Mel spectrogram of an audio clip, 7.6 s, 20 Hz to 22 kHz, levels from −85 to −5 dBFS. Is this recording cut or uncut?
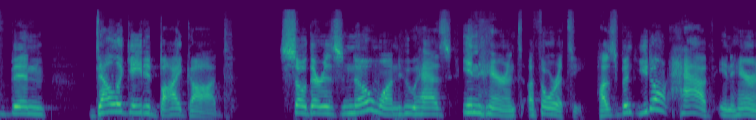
cut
